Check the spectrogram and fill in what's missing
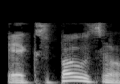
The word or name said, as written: exposal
